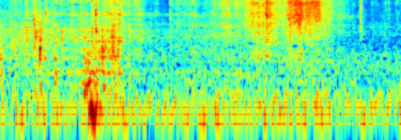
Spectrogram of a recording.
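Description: Faint rustling of a thin plastic shopping bag and small scratchy handling noises as trash is picked out of a car door's storage pocket.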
